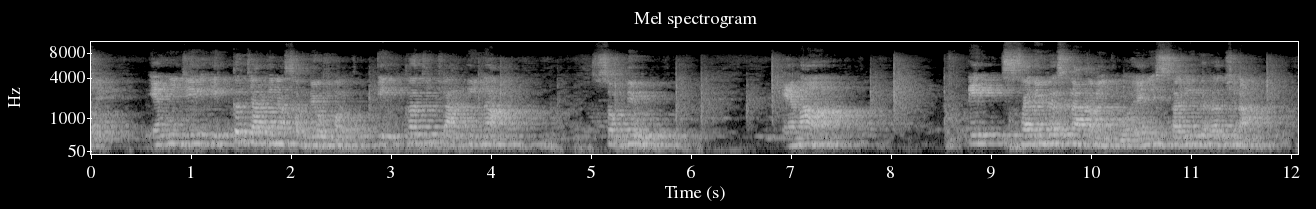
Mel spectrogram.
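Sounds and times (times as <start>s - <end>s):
man talking: 0.0s - 5.9s, 6.8s - 7.6s, 8.6s - 12.0s
chalk tapping and writing on blackboard: 1.5s - 9.7s, 11.6s - 12.0s.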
